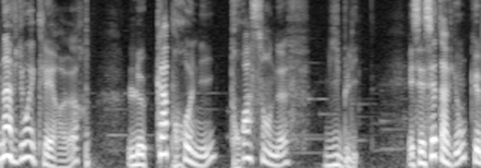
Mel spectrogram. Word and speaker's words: Ghibli: Donc officiellement Jibli Gibli ou Jibili c'est d'origine italienne et donc ça devrait se prononcer adjibili avec les mains.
